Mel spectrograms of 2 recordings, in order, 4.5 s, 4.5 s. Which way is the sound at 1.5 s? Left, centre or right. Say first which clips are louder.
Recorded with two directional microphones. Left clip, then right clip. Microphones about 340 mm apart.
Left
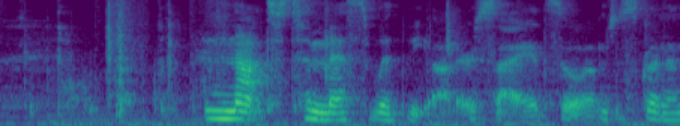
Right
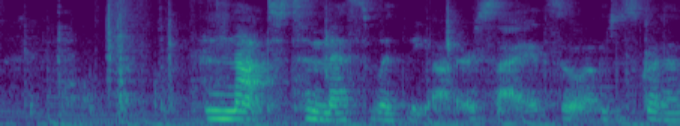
Left 4 dB; left.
